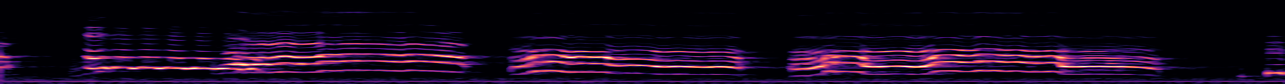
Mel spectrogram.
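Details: Husky puppy singing in a small room: three long, rich, wavering howls separated by short pauses, each bending up and down in pitch, with a brief yelp at the very end.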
